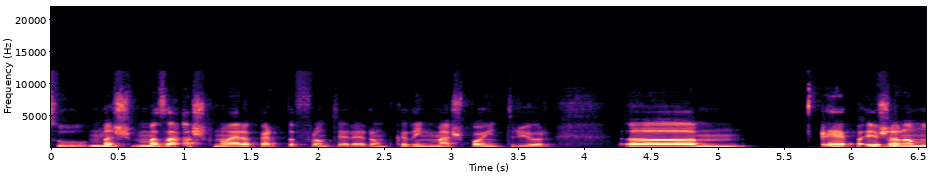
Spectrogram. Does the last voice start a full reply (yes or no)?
no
